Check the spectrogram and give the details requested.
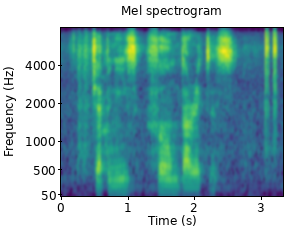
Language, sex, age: English, male, 23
